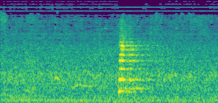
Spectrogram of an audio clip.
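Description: A single short car horn toot about a second in, over a steady low hum of idling vehicles and street noise.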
